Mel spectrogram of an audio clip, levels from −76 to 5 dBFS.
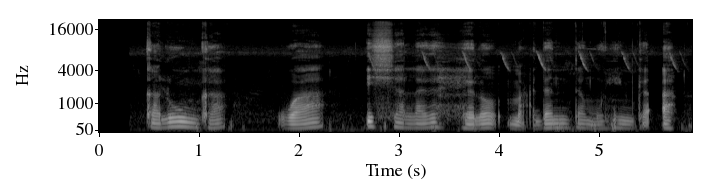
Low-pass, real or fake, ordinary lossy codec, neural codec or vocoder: none; real; none; none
